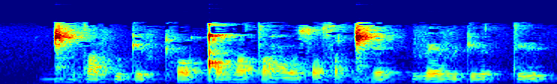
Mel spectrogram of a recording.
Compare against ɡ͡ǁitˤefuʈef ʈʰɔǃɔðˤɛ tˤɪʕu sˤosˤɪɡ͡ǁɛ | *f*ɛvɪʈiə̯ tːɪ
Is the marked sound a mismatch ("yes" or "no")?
yes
